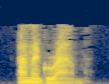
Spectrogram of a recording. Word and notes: anagram: ‘ænə,græm

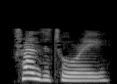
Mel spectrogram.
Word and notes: transitory: ‘trænsı,tɔ:rı

